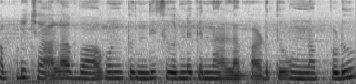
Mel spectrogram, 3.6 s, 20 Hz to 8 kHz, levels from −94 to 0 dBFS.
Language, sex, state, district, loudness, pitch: Telugu, female, Andhra Pradesh, Visakhapatnam, -14 LUFS, 220 Hz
